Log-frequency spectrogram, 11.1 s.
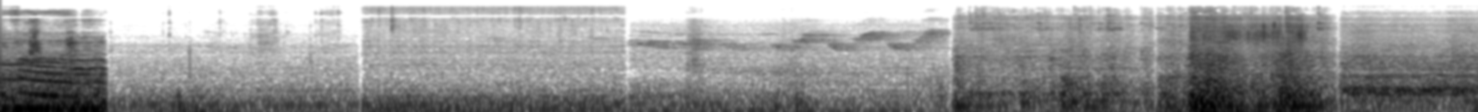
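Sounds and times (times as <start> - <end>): low outdoor rumble: 0.0 - 6.2
bird chirping: 3.6 - 7.2.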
